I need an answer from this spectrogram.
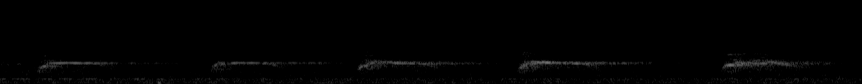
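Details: A fox gives drawn-out, wailing mating calls that rise sharply and then hold steady, repeated every couple of seconds.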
